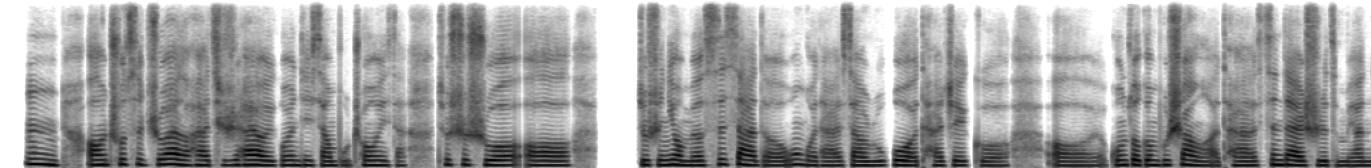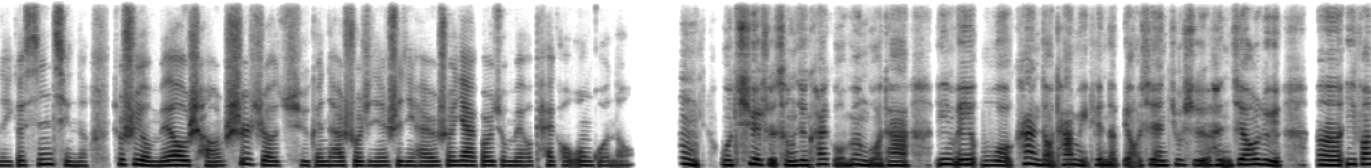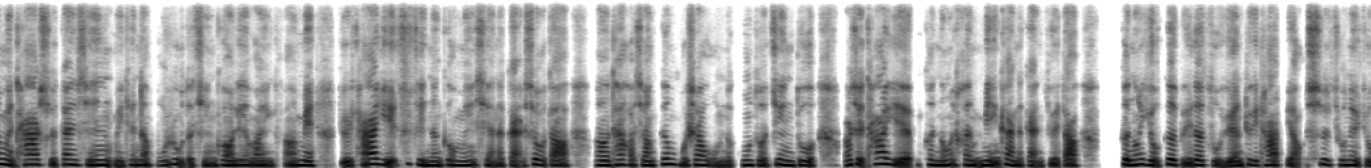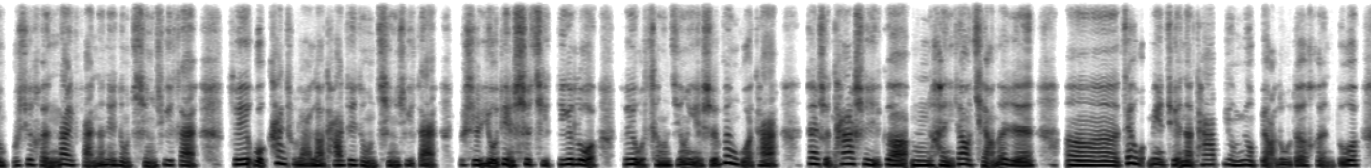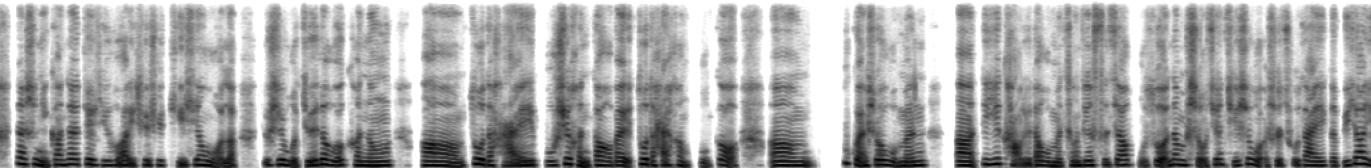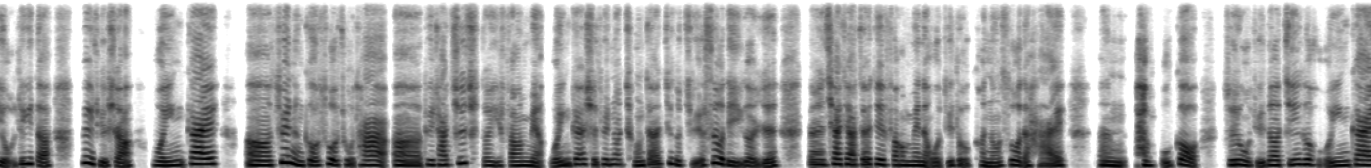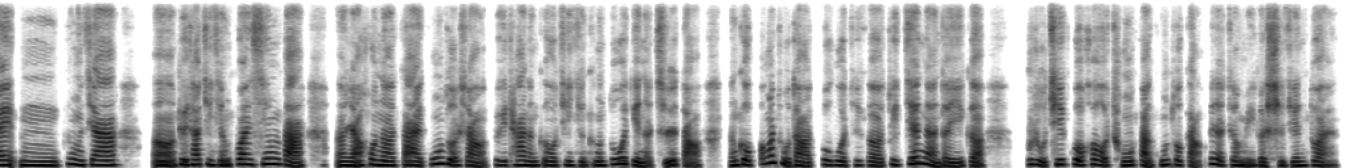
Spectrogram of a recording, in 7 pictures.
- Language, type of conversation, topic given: Chinese, advice, 在工作中该如何给同事提供负面反馈？
- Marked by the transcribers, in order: none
